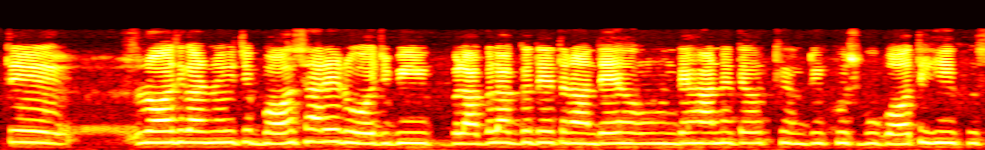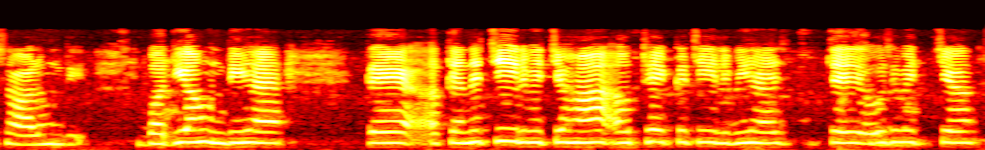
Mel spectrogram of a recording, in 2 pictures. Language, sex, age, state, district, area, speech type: Punjabi, female, 18-30, Punjab, Barnala, rural, spontaneous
